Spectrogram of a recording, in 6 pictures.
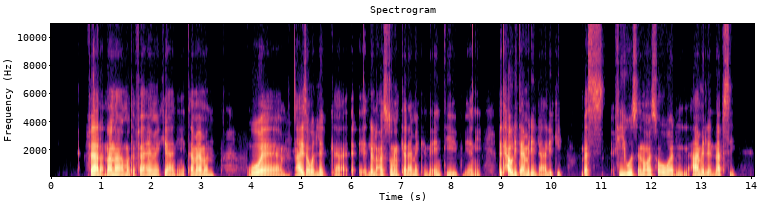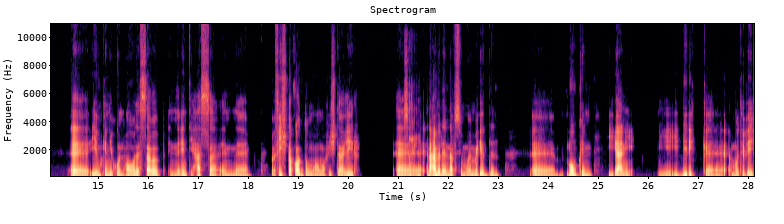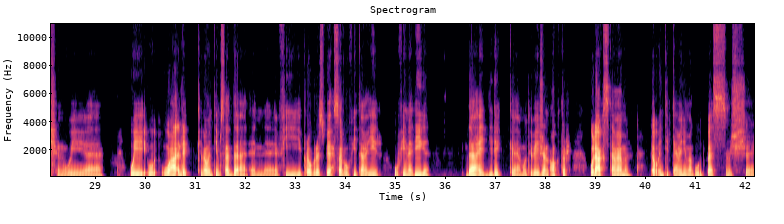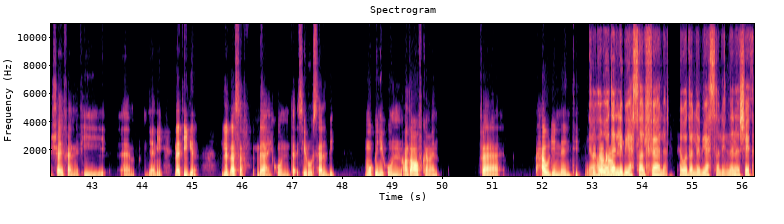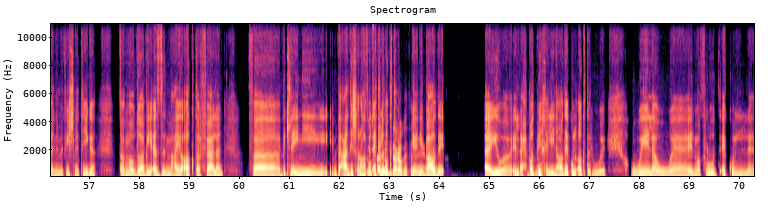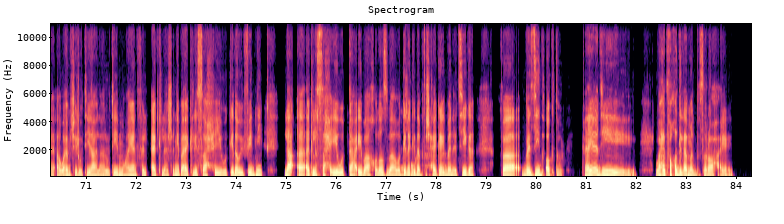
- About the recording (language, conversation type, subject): Arabic, advice, إزاي أتعامل مع إحباطي من قلة نتائج التمرين رغم المجهود؟
- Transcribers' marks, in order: tapping; in English: "motivation"; in English: "progress"; in English: "motivation"; in English: "routine"; in English: "routine"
